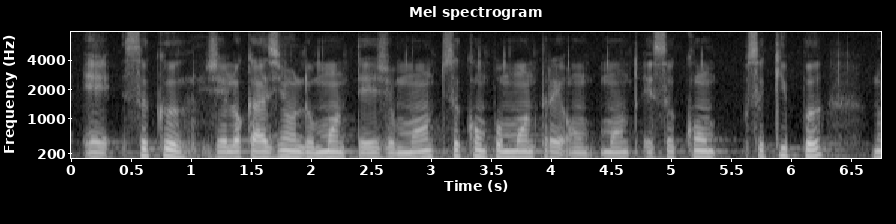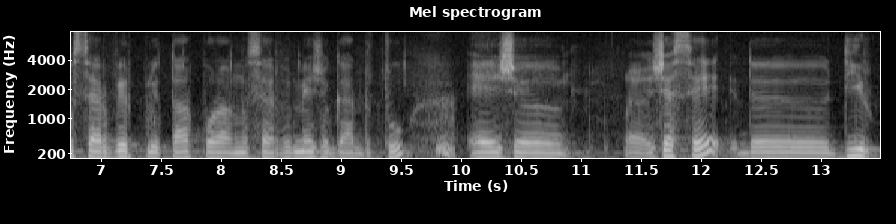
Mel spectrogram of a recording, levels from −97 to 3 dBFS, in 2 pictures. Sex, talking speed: male, 165 wpm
